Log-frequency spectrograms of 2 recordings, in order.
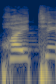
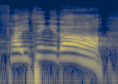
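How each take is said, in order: First: The word begins with an h sound. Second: The word begins with a p sound. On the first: The speaker calls it wrong. "히읗을 쓰지 않고" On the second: The speaker calls it right. "피읍을 쓴다"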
